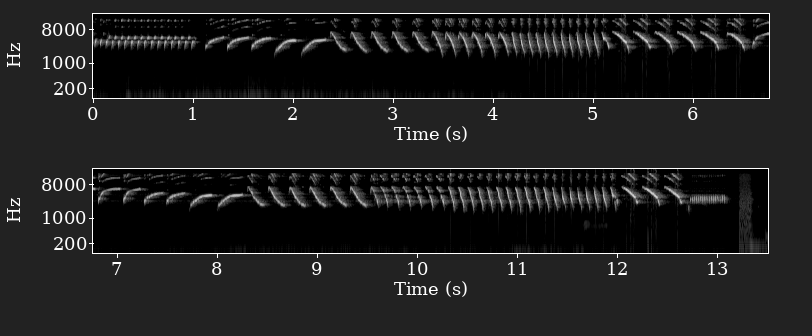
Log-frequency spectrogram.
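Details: Canary with a loud, unusually ornamented cengkok song: a buzzy opening tone, then long runs of rapid sweeping notes that merge into dense rolling trills, ending with a steady whistled note.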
